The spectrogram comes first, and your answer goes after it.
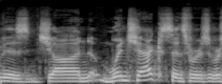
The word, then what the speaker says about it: Mlynczak: my name is John mnek since we're we're saying our polish pronunciations here I am president and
